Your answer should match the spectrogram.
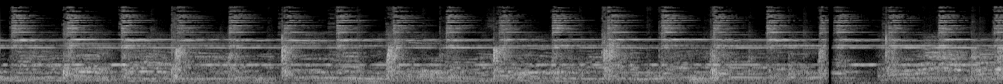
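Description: Devotional aarti: bells ring steadily throughout while people clap their hands to a regular beat, with voices singing along.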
